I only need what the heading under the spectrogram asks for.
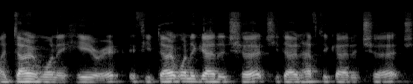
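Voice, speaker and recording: In an Australian accent, a man speaks at a moderate pace with a dark, mellow, somewhat breathy tone, medium pitch and fairly even intonation. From Australia, Sydney. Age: 60s. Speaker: abuse survivor and advocate. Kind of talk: testimony.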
